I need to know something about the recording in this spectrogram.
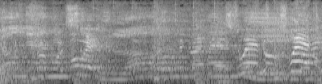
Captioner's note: men shouting; man shouting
